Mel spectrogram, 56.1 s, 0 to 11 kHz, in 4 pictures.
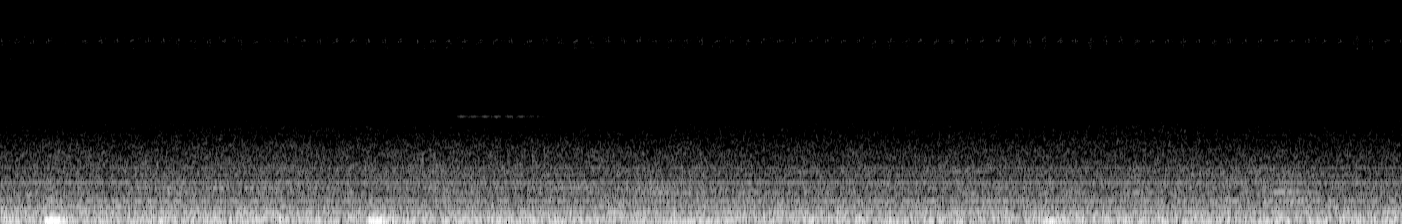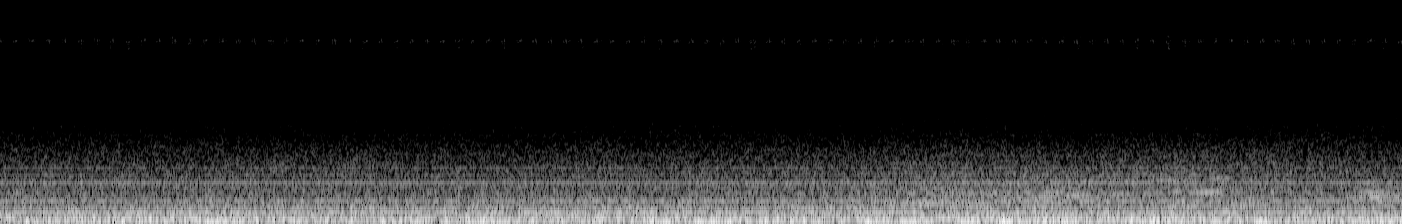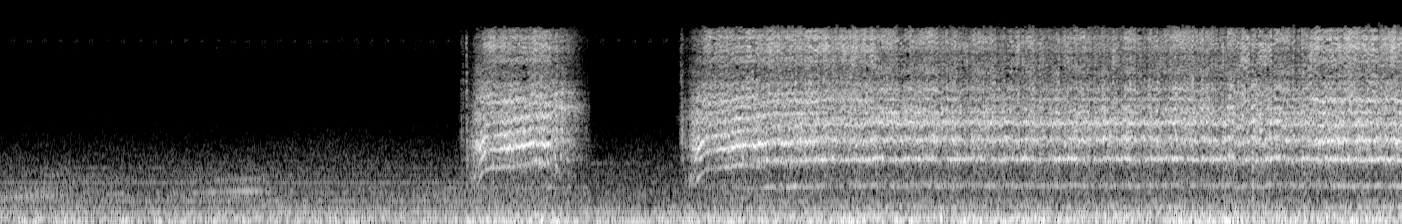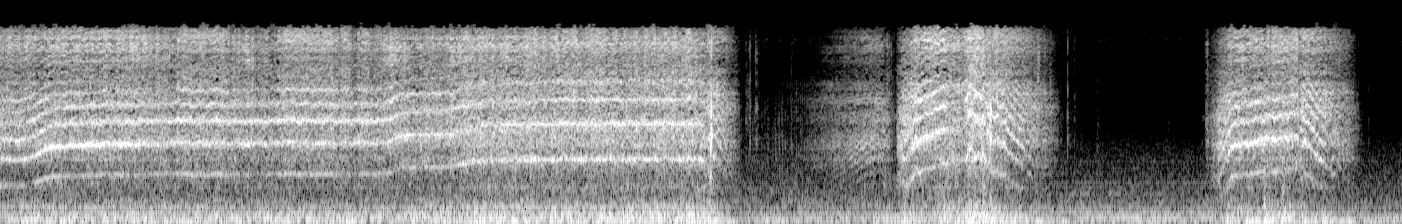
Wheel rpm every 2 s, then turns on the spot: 0, 0, 0, 0, 0, 0, 0, 0, 0, 0, 0, 0, 0, 0, 0, 0, 30, 50, 110, 120, 110, 140, 160, 210, 170, 50, 20, 60.
none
